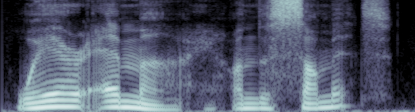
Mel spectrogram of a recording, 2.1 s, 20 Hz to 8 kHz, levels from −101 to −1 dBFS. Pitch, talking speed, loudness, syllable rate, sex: 140 Hz, 145 wpm, -18 LUFS, 5.0 syllables/s, male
